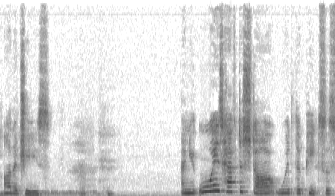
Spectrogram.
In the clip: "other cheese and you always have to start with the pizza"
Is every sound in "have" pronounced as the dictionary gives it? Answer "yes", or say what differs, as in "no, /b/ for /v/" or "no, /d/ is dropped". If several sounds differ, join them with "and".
no, /f/ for /v/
